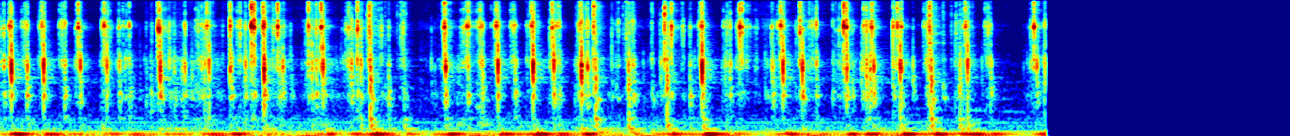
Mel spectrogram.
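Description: Rapid keyboard typing clicks, used as a sound effect for text being typed on screen, over a low hum. The typing cuts off abruptly about five seconds in.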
